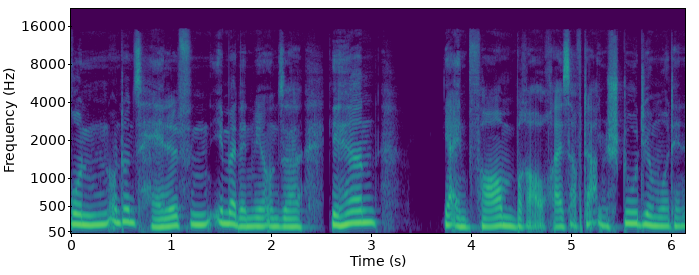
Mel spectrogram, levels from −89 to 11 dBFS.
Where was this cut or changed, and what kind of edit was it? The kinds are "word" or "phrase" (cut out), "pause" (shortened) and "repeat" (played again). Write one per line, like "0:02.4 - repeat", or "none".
0:01.7 - word
0:02.5 - pause
0:04.0 - word
0:04.8 - word
0:05.2 - word

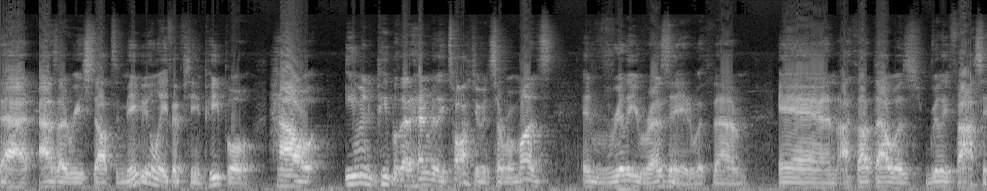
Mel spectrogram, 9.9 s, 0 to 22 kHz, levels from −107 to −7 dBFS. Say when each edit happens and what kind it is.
0:01.7 - phrase
0:02.6 - pause
0:07.7 - pause

